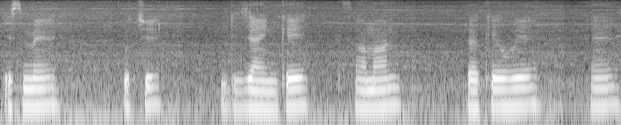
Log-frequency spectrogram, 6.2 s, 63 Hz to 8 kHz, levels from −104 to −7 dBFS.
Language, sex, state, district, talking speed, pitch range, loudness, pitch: Hindi, male, Rajasthan, Jaipur, 75 wpm, 100-130 Hz, -17 LUFS, 120 Hz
